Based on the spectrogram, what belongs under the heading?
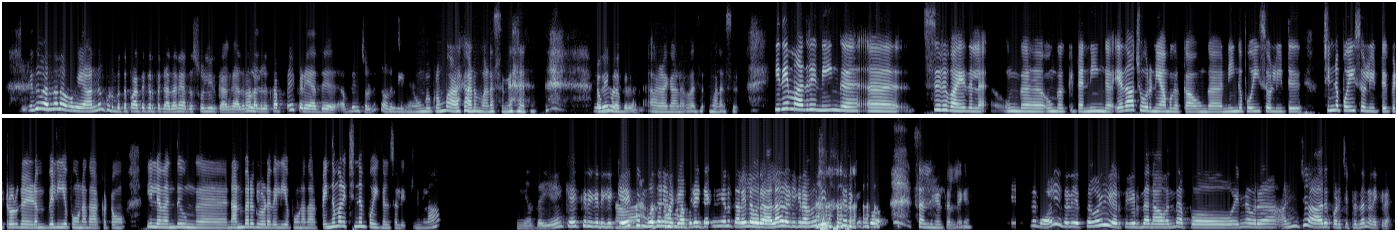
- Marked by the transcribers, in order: other noise; laughing while speaking: "உங்களுக்கு ரொம்ப அழகான மனசுங்க ரொம்ப ரொம்ப அழகான மன மனசு"; snort; laugh; other background noise; laugh
- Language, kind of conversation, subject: Tamil, podcast, மிதமான சின்ன பொய்கள் பற்றி உங்கள் பார்வை என்ன?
